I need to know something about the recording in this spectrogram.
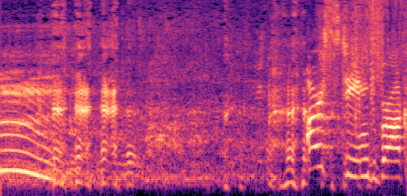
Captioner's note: laughs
